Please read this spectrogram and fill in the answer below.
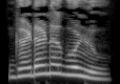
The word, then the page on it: ಗಡಣಗೊಳ್ಳು: gaḍaṇagoḷḷu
